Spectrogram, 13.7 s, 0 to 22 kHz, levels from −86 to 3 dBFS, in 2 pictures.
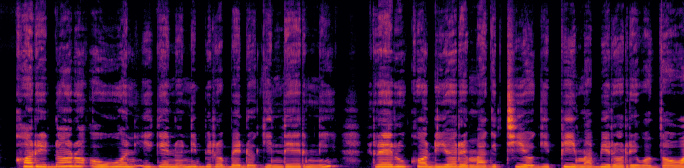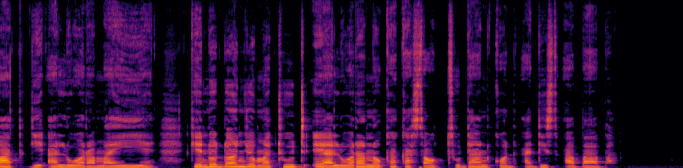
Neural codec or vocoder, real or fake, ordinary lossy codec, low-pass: none; real; none; none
